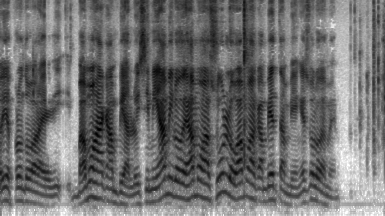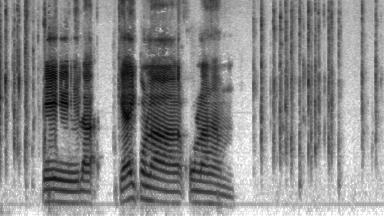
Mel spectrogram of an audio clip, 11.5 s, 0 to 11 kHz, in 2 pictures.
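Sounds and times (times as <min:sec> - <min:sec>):
speech: 0:00.0 - 0:05.2, 0:06.4 - 0:09.3
typing on a computer keyboard: 0:05.3 - 0:06.4, 0:09.6 - 0:11.5.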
